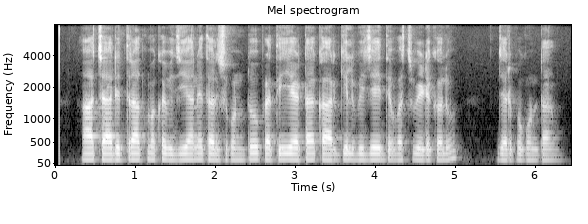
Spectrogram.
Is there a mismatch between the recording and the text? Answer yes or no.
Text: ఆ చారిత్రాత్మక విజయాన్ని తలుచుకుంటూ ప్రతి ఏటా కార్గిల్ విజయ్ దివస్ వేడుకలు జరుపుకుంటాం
no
